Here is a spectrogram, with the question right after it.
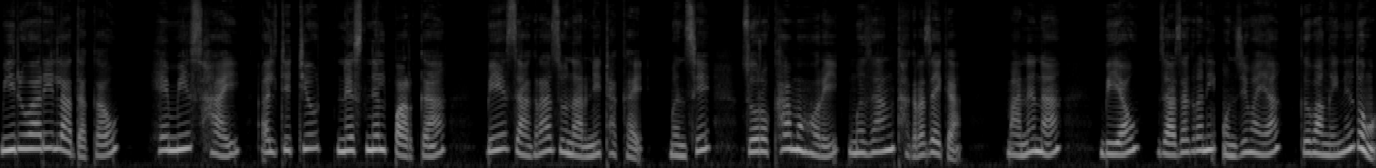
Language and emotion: Bodo, neutral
